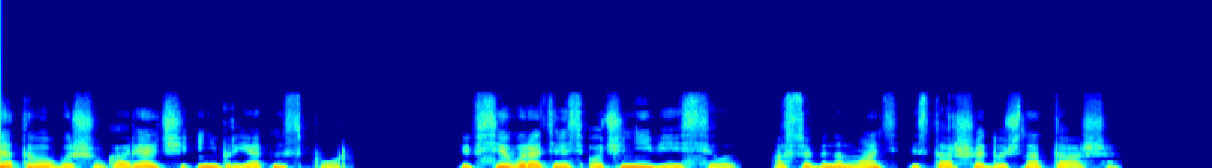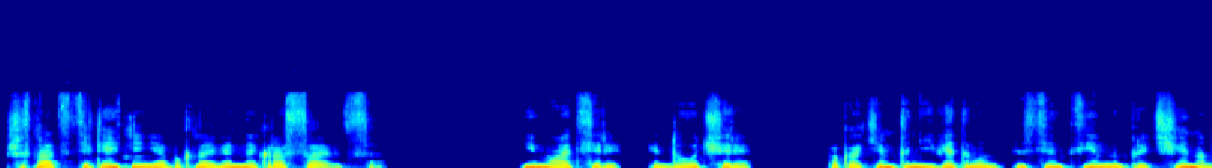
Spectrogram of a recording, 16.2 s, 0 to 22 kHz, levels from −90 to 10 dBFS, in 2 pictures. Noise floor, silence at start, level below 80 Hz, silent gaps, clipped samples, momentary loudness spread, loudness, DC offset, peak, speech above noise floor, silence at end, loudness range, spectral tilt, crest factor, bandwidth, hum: under -90 dBFS; 0 s; -74 dBFS; 2.38-3.03 s, 4.95-5.12 s, 7.50-8.10 s, 10.68-11.52 s, 12.23-12.38 s, 13.11-13.57 s; under 0.1%; 13 LU; -26 LUFS; under 0.1%; -10 dBFS; over 65 dB; 0 s; 3 LU; -7 dB/octave; 16 dB; 10 kHz; none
